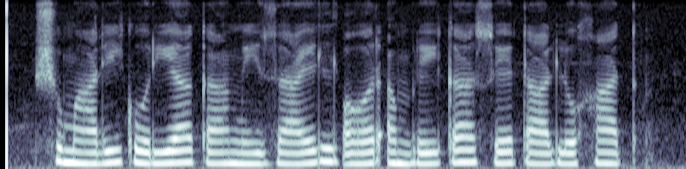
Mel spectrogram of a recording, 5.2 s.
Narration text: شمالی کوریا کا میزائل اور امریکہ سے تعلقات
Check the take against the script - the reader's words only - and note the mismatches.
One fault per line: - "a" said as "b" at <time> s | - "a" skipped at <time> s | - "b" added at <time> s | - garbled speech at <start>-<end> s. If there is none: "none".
none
